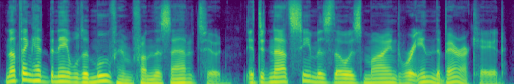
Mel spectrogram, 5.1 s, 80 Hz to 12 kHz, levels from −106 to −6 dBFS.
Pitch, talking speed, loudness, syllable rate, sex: 125 Hz, 255 wpm, -19 LUFS, 6.5 syllables/s, male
